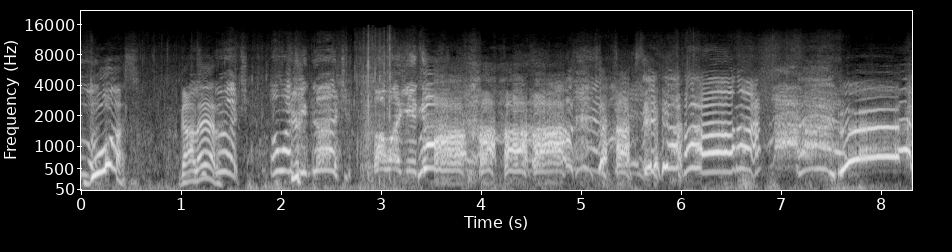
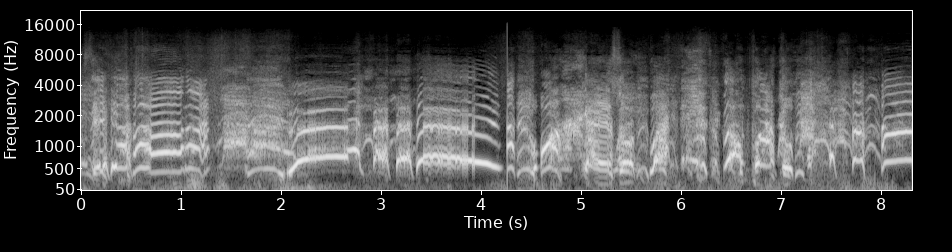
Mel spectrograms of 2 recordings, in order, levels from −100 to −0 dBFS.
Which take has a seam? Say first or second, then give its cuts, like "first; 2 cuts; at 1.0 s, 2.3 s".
second; 1 cut; at 4.3 s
